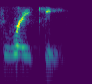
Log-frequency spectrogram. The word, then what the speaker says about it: Reiki: How do you pronounce that one? – That is pronounced Reiki.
